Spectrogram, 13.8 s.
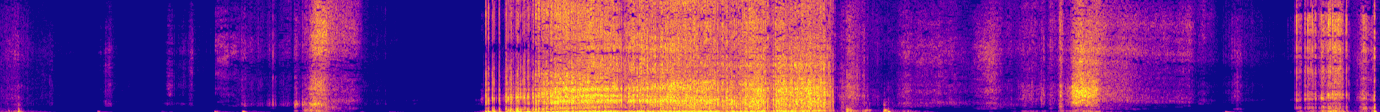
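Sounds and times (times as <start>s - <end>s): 
ear cleaning massage: 4.8s - 8.4s.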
